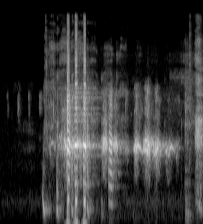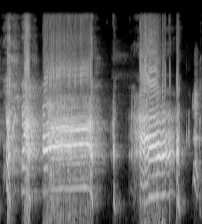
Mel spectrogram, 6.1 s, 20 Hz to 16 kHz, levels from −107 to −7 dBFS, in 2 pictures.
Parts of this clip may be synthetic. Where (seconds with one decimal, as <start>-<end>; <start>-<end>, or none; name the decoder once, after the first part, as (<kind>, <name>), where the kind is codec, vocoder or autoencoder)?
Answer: none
